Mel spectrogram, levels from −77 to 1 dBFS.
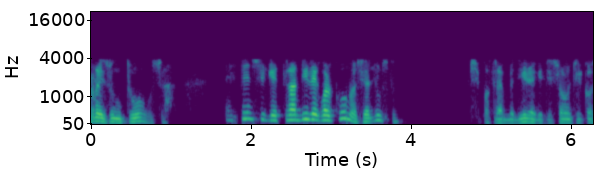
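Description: Throughout, the speech carries G.729 codec damage, plainly audible as a rough, slightly synthetic edge. At 8 kbit/s the coder rebuilds each 10 ms frame from a vocal-tract filter, a pitch predictor and a few pulses rather than the real waveform. Nothing reaches above 4 kHz, so a spectrogram shows a hard ceiling at that height. The harmonics look smeared and grainy, with a buzzy texture in the voiced stretches.

At 1.77 to 1.83 s, just before "pensi che tradire qualcuno", VoIP packet loss concealed by the speech codec replaces about 50 ms of sound, which fits five lost frames. The decoder extends its last pitch and filter at falling gain, so the sound is stretched out and fades. Two shorter losses follow: 3.67 to 3.72 s, right after "che tradire qualcuno sia", about 40 ms (four frames), and 5.65 to 5.71 s, about 30 ms (three frames). On a spectrogram each loss appears as a stretched, smeared patch that dims toward the end. 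The waveform shows a tapering, overly regular stretch where the speech should be, followed by a weak, distorted recovery.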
